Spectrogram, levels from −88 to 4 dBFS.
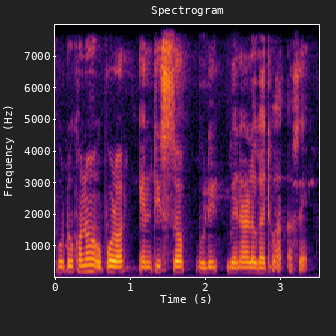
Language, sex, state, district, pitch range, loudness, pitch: Assamese, male, Assam, Sonitpur, 160-175 Hz, -16 LUFS, 170 Hz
